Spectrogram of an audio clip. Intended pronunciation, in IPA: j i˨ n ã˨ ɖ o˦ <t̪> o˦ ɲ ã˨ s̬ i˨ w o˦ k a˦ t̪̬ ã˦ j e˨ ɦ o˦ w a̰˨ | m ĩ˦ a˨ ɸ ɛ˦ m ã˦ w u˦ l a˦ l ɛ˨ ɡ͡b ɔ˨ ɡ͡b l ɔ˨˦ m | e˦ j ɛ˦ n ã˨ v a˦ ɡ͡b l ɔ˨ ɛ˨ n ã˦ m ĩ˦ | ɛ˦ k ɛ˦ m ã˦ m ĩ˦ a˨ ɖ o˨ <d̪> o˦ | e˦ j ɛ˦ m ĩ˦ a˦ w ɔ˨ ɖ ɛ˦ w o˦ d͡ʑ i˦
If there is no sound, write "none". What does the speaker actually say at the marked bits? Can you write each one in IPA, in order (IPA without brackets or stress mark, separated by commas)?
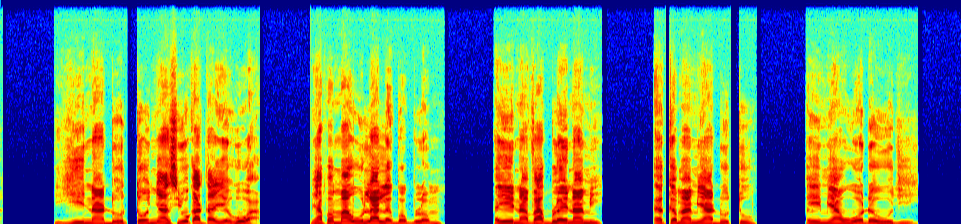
t̪, t̪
